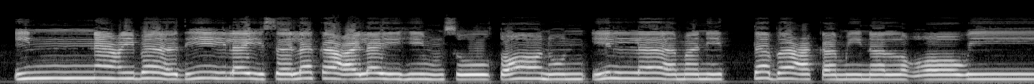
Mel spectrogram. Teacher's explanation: The word سلطان ends with إظهار and من الغاوين keep the غين heavy.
